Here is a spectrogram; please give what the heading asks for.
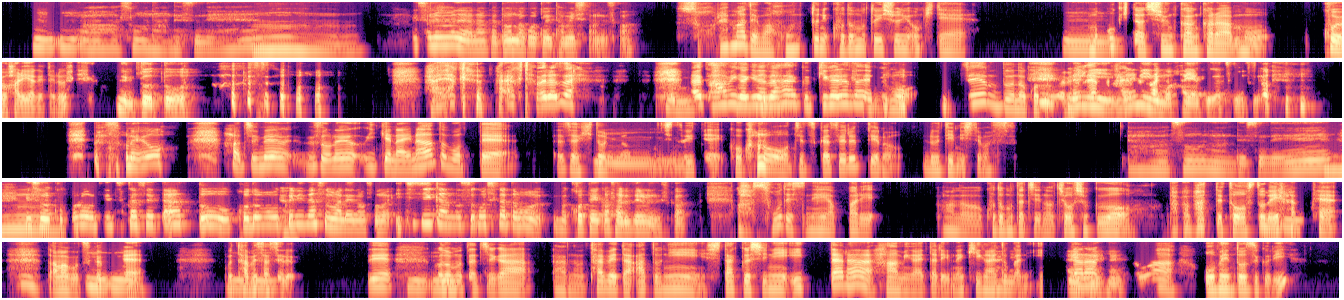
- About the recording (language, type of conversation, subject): Japanese, podcast, 毎朝のルーティンには、どんな工夫をしていますか？
- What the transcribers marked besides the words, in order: laughing while speaking: "そう"; tapping; chuckle; laughing while speaking: "早く 早く 早く。そ"; chuckle; laughing while speaking: "それを はちねん"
